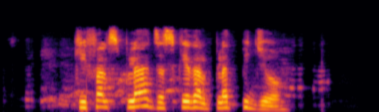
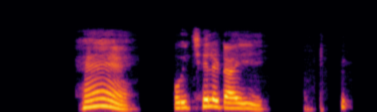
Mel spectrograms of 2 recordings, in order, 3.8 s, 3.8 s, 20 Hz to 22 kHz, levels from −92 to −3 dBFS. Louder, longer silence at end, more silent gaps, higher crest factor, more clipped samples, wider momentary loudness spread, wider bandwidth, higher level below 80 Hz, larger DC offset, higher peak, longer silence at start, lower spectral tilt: about the same, -17 LUFS vs -18 LUFS; first, 0.85 s vs 0.3 s; second, none vs 1.40-1.73 s, 2.70-3.03 s, 3.27-3.40 s; about the same, 18 dB vs 18 dB; neither; second, 9 LU vs 20 LU; first, 8.4 kHz vs 7.4 kHz; about the same, -60 dBFS vs -62 dBFS; neither; about the same, -2 dBFS vs -2 dBFS; second, 0.65 s vs 0.8 s; second, -2 dB/octave vs -7.5 dB/octave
